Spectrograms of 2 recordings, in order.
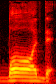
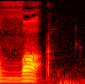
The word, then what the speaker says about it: ضاد: Is this a ضاد or a زاد? It's a ضاد, not زاد. A lot of people in many, many countries, they pronounce a ضاد as a ضاء, which is incorrect.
